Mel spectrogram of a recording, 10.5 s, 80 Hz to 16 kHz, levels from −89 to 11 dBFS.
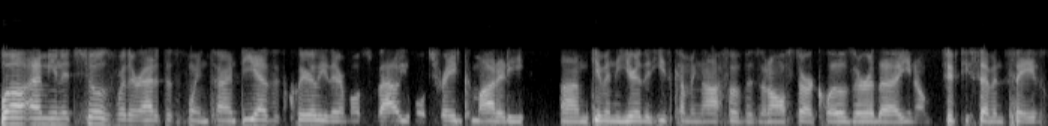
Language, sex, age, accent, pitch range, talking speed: English, male, 20-39, American, 120-145 Hz, 225 wpm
